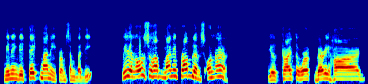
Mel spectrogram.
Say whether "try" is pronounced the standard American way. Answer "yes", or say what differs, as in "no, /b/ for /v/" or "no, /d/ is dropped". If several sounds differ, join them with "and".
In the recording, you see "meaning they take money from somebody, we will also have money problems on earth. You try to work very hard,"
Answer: yes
